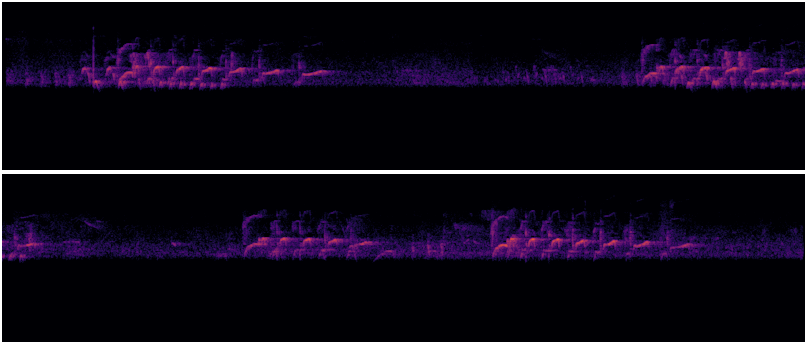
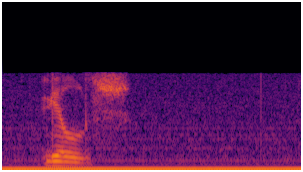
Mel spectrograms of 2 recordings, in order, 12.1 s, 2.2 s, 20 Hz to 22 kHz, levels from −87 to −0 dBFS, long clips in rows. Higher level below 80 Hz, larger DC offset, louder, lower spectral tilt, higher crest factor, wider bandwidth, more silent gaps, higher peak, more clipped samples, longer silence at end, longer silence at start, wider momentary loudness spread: second, under -90 dBFS vs -30 dBFS; second, under 0.1% vs 2%; second, -44 LUFS vs -31 LUFS; second, 8.5 dB/octave vs -9.5 dB/octave; about the same, 20 dB vs 16 dB; first, 13 kHz vs 4 kHz; neither; second, -28 dBFS vs -12 dBFS; neither; about the same, 0 s vs 0 s; about the same, 0 s vs 0 s; first, 20 LU vs 7 LU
